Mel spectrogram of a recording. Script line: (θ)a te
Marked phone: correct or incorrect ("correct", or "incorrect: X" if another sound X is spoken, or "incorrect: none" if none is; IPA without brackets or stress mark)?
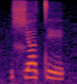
incorrect: ɕ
